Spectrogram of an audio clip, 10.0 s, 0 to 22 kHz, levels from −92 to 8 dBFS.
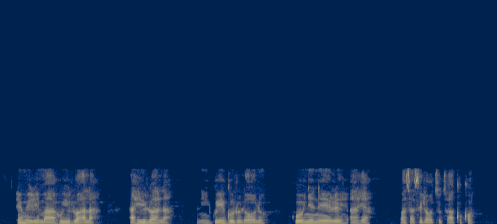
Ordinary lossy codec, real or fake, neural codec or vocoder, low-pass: MP3, 48 kbps; real; none; 5.4 kHz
